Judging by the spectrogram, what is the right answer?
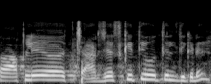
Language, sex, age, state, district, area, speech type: Marathi, male, 18-30, Maharashtra, Ahmednagar, urban, spontaneous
